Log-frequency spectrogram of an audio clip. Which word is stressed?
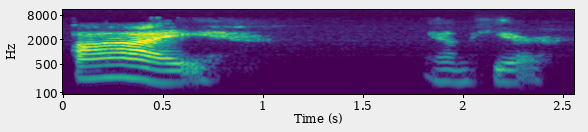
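I. The word I carries the emphasis.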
